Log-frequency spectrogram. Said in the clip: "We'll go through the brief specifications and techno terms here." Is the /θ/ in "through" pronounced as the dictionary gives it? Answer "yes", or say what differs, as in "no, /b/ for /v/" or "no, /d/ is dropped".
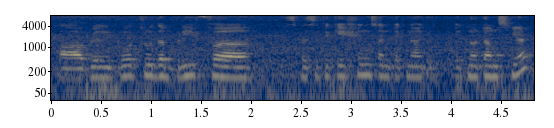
no, /t/ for /θ/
